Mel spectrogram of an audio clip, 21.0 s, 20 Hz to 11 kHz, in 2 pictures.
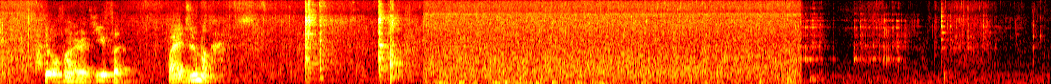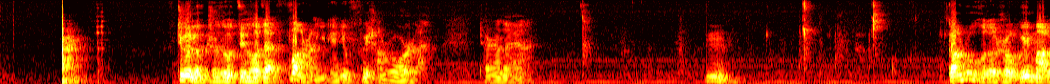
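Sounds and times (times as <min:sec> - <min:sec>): meat sizzling in oil: 0:00.0 - 0:08.1
rustle: 0:02.3 - 0:10.7.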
